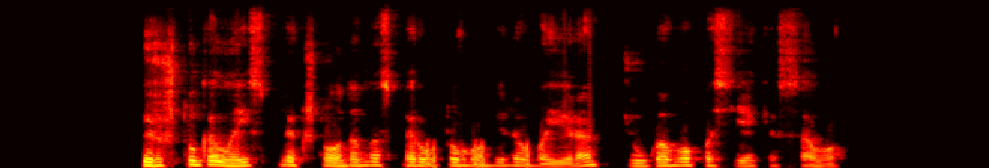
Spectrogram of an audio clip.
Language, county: Lithuanian, Vilnius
